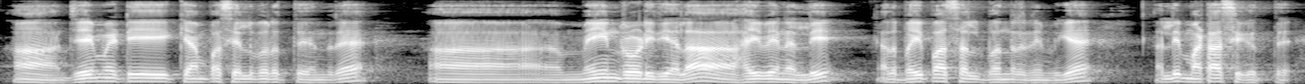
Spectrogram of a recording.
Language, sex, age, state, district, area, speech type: Kannada, male, 60+, Karnataka, Chitradurga, rural, spontaneous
